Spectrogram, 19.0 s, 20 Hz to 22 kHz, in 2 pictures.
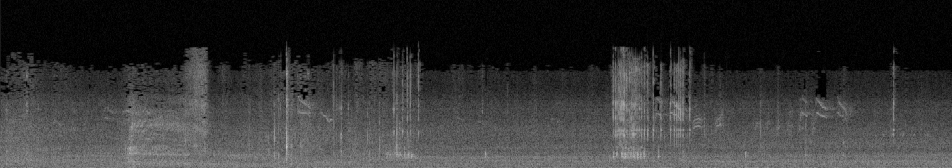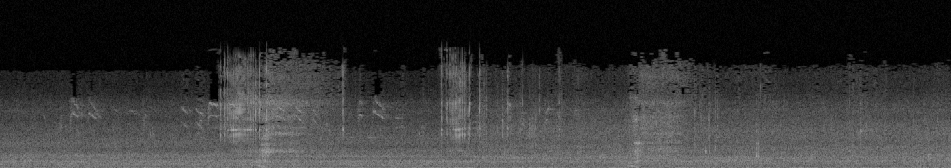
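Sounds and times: river water rushing: 0.0 - 6.7, 11.8 - 19.0.

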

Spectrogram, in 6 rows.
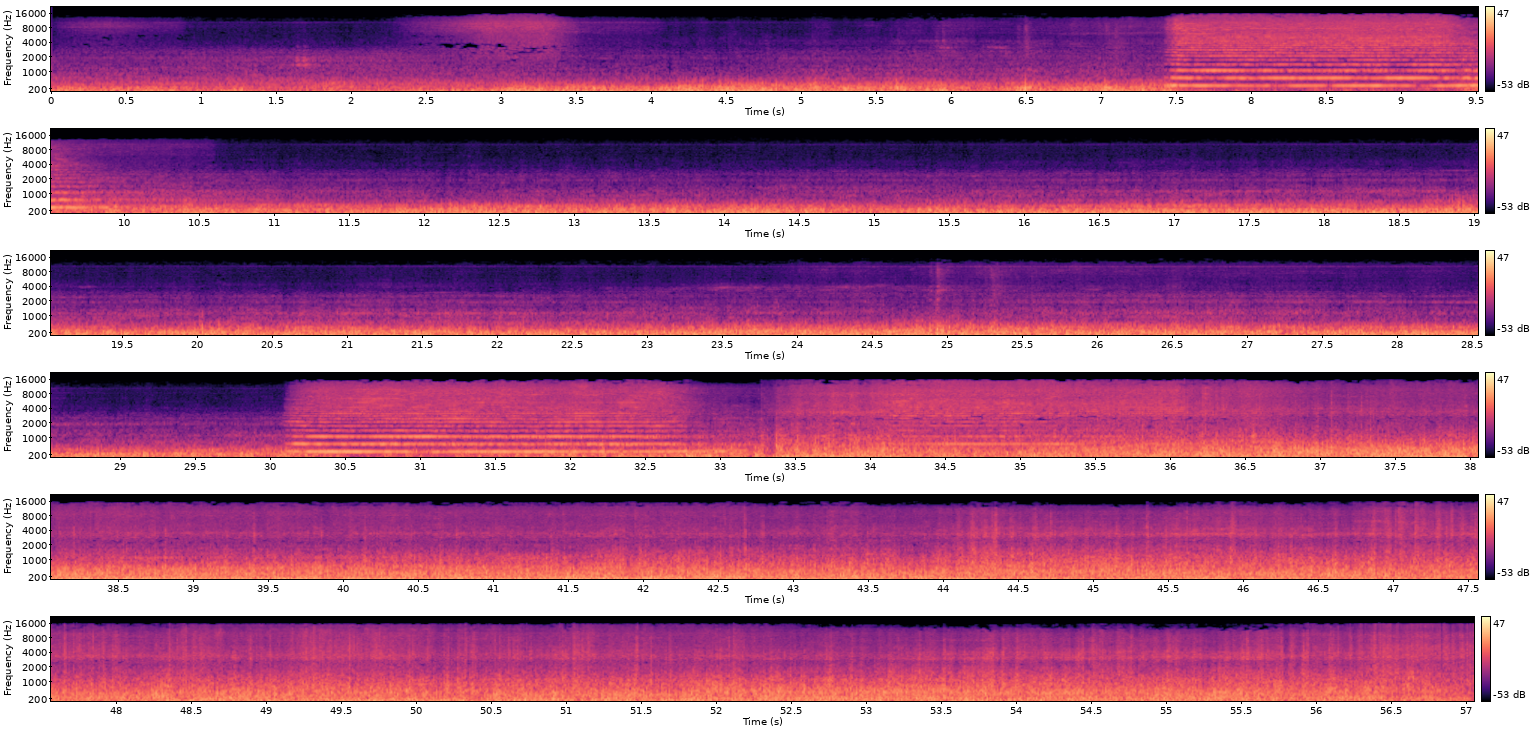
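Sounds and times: train wheels rumbling on rails: 0.0 - 57.0
train horn blasts: 7.4 - 10.4, 30.1 - 33.3, 33.9 - 36.2.

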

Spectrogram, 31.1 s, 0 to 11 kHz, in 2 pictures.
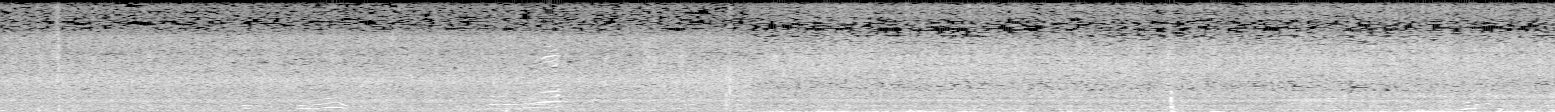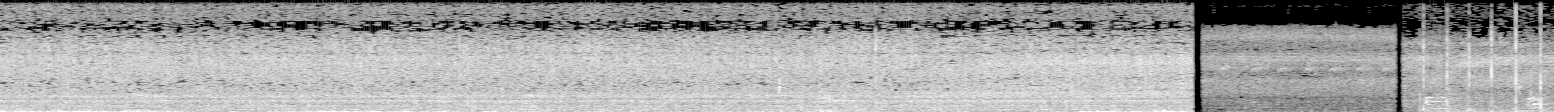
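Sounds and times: rushing water: 0.0 - 27.5.

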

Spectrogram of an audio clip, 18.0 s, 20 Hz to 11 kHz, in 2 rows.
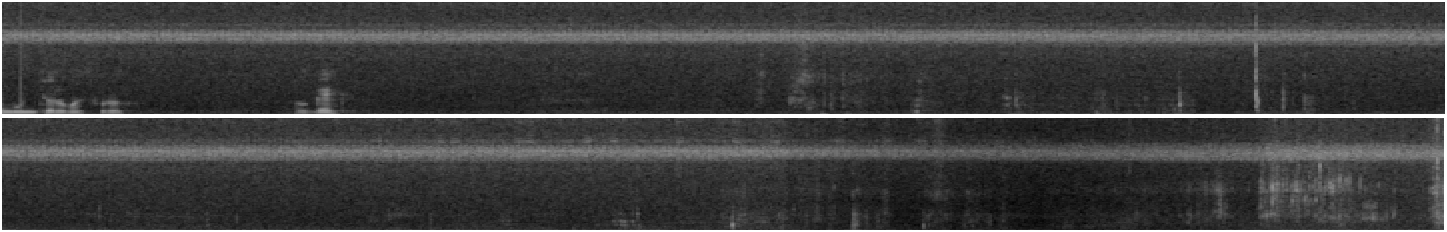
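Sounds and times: insect drone: 0.0 - 18.0
handling clicks and rustles: 16.0 - 18.0.

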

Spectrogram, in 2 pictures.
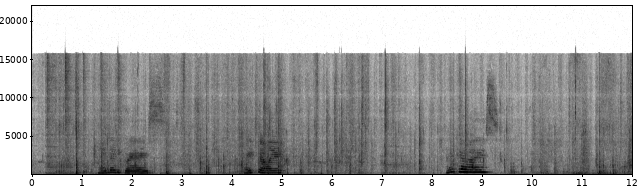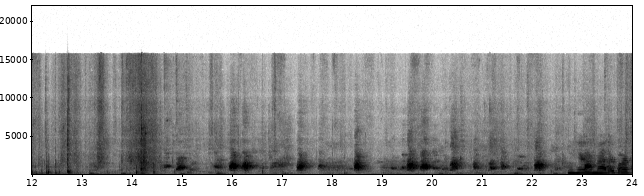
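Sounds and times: dog barking rapidly: 14.6 - 23.3.

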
